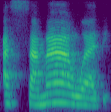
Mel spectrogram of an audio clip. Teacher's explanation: Alif lam di sini ada alif lam syamsiah. Alif lamnya tidak dibaca, langsung lebur ke sin. Sinnya tasdid.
